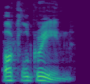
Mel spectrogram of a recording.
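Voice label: "bottle green", British English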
